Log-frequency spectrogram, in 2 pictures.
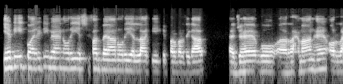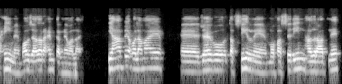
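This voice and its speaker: A man giving a Quran commentary lesson, explaining patiently with hesitant fillers and reciting phrases slowly and carefully. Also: fairly high pitch. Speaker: religious teacher. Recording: dull lo-fi recording.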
